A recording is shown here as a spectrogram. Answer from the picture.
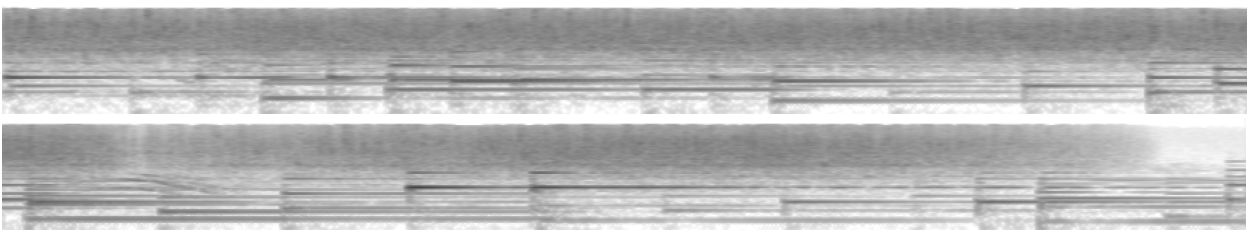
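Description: Water running and splashing steadily into a sink, with soft piano music over it.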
